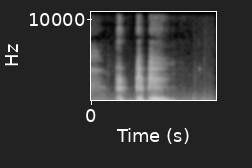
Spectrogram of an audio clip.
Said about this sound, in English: I tear my eyes away and clear my throat.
